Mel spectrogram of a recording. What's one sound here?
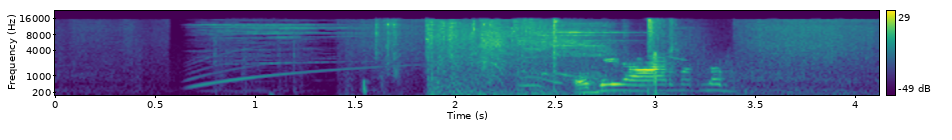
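A rifle shot cracks.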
